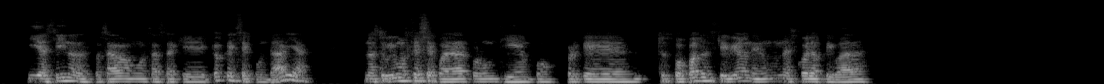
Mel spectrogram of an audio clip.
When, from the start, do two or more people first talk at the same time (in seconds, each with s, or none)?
none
